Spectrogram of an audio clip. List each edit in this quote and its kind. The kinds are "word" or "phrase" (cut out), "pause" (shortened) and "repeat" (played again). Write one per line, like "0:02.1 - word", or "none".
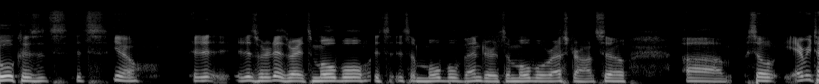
0:03.7 - word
